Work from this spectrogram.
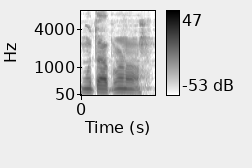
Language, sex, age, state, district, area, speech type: Odia, male, 18-30, Odisha, Malkangiri, urban, spontaneous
